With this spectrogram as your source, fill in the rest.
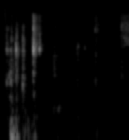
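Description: A quick burst of typing on a computer keyboard, several close clicks clustered at the start, then a few sparse, faint keystrokes in near silence.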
